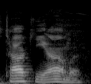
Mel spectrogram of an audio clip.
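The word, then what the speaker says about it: Takayama: We're watching Don Fry versus Takiyama. And I believe I pronounced that right, Takyama.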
